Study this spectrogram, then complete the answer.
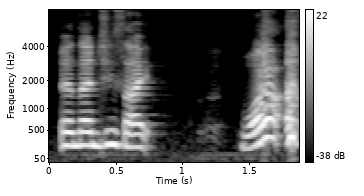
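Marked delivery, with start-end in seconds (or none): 1.4-1.9 incredulous. Retold or imitated. Wife incredulous.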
